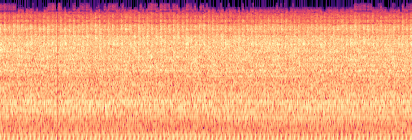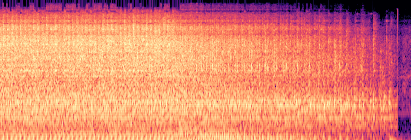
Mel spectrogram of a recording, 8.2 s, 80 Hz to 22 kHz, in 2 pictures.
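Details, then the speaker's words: Exmark 52" Pioneer S zero-turn mower (PNS720KC523) with Kohler KT720 engine, running rough, low power, popping, bogging under load: lumpy chugging about four beats a second, one cylinder dropping out; weak, faint spark points to a failing ignition coil. "I do think this is still the same issue that I'm thinking it is we're having an issue with the ignition coil"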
